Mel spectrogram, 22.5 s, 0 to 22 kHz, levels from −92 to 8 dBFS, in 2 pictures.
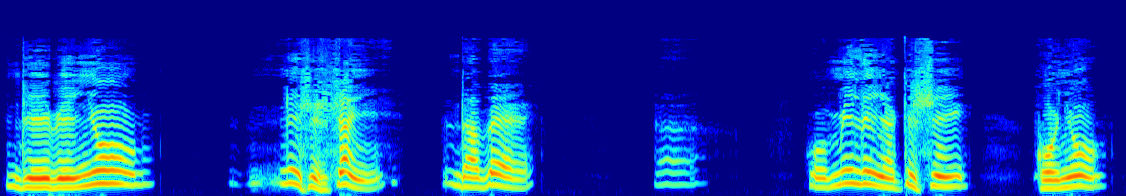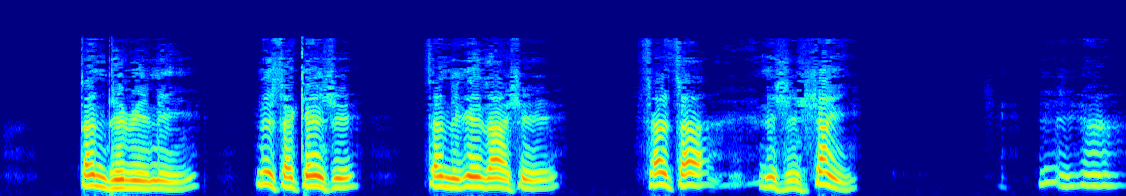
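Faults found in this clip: Dull, band-limited speech throughout the clip. Nothing above 10.1 kHz. Sibilants are smeared and fizzy. Sustained sounds warble. Likely AAC compression, AAC-LC. Coarse quantisation against a hearing model drops the top band and thins the spectrum. Fits a low bitrate near 32 kbps.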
